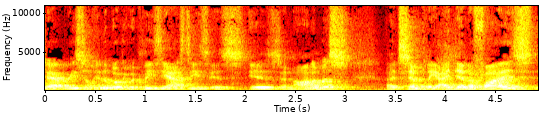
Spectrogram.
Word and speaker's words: Ecclesiastes: And so the English title then, Ecclesiastes, is just an Anglicanized pronunciation of that Greek title, translating the Hebrew word meaning assembly, or one who gathers together an assembly.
